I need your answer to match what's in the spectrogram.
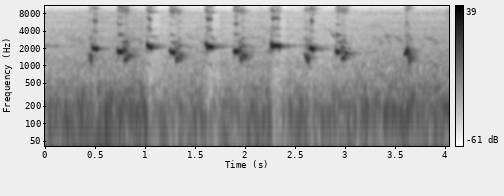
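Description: A yellow-vented bulbul gives a lively run of about ten bubbly, chirping notes, roughly three per second, over faint background hiss.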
